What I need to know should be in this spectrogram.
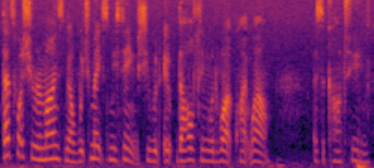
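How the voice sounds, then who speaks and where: A woman's voice: fairly low pitch, brisk, a little mellow, a little hiss or hum, rough recording. A woman chatting casually as an interviewed actor, with a dry, playful way of talking.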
